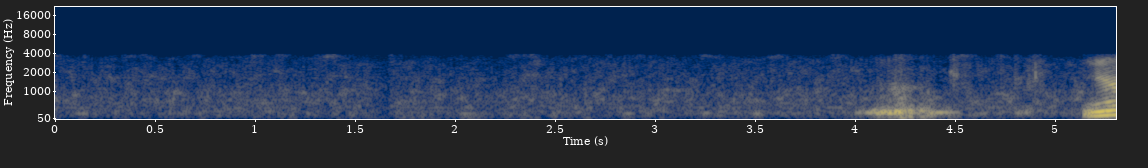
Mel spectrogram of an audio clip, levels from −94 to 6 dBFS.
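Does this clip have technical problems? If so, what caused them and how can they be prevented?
Yes. G.729 codec damage runs throughout: the speech is rebuilt from a filter, pitch predictor and sparse pulses, leaving it band-limited below 4 kHz, rough and synthetic, consistent with 8 kbit/s G.729A. Using a wideband codec at a higher bitrate prevents this.

VoIP packet loss concealed by the speech codec occurs at 1.55 to 1.67 s and at 4.23 to 4.38 s. The decoder extrapolates from its last frames into a fading buzzy tone or coloured noise, and the second event is a scattered series of short dropouts of at most 20 ms each. A stable network with QoS prioritisation and a properly sized jitter buffer prevents this.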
